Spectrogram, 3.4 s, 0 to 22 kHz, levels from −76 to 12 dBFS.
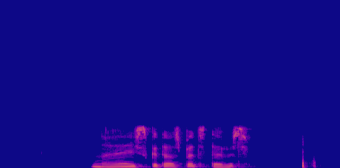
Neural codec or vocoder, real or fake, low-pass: none; real; 5.4 kHz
